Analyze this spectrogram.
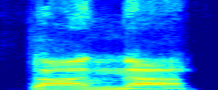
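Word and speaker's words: שָׁנָה: Hey, when it has a vowel of like the sound at the end of a word, we don't pronounce it. Shana, like Rosh Hashanah, Shana. It means year.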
